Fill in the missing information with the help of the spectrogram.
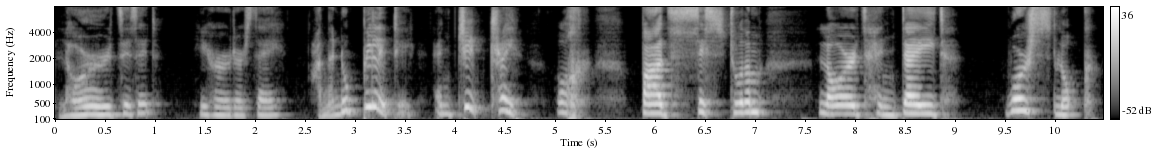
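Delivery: loud Irish grumbling at the gentry; an Irish nurse cursing the lords under her breath but loud; Irish maid bemoaning.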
